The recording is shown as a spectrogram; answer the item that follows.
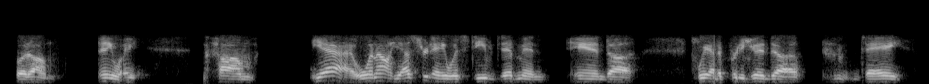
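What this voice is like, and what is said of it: Sick, rough voice. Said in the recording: “pardon my voice,... I'm down with the sickness there.”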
